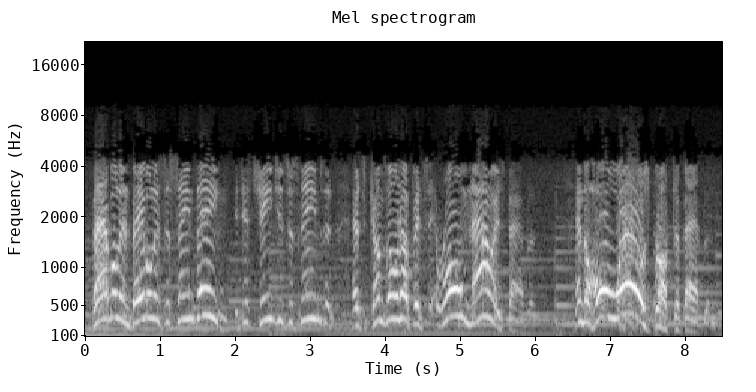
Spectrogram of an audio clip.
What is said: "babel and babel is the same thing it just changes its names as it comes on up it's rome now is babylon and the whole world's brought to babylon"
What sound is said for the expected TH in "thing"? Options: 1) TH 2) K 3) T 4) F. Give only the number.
1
